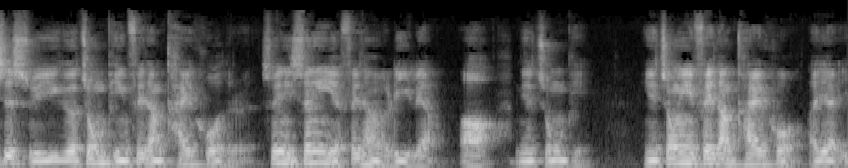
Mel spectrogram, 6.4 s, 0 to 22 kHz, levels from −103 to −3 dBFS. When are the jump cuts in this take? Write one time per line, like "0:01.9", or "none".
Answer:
0:03.8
